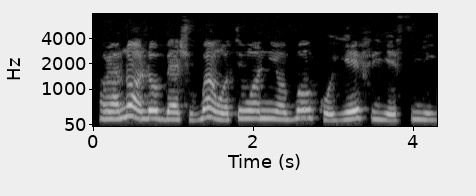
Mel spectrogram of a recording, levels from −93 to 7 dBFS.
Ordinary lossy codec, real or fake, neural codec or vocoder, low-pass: none; fake; codec, 16 kHz, 8 kbps, FreqCodec, larger model; none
